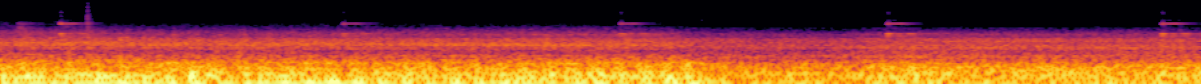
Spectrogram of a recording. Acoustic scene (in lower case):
car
